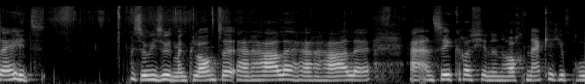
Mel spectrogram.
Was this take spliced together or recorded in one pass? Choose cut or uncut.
cut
